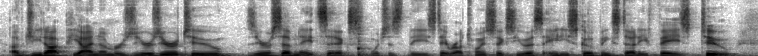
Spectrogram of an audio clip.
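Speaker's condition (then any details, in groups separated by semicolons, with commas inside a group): No condition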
